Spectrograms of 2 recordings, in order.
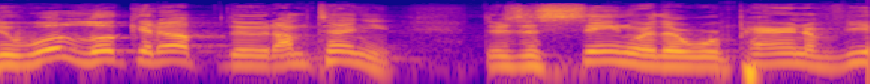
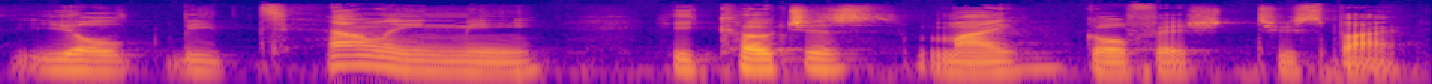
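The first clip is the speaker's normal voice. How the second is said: slow careful read; 5 semitones lower, 3 dB quieter, slower than usual. Shown as a demonstration. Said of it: "That is a tricky line".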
